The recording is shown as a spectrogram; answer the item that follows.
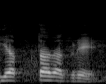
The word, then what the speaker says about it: যত্তদগ্রে: তারপর যত্ত দগ্রে লেখা, উচ্চারণ হবে ইয়াত্তা দগ্রে, ইয়াত্তা, ইয়াত্তা দগ্রে বিষমিব, বিষম ইব, রস্বইকারটা রস্বই হিসাবে উচ্চারণ করলাম।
